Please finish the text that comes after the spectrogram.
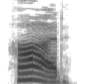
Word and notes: hawed: British English

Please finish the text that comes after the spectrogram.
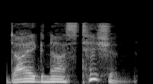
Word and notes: diagnostician: British English

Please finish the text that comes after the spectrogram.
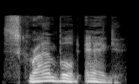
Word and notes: scrambled egg: American English

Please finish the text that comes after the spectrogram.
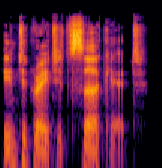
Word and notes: integrated circuit: British English

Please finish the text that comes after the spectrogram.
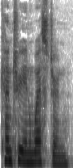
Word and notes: country and western: British English

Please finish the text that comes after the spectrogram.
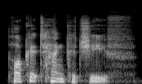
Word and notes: pocket handkerchief: British English

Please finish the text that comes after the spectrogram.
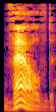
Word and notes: valved: British English

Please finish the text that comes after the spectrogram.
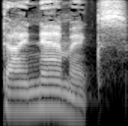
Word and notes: dynamics: American English

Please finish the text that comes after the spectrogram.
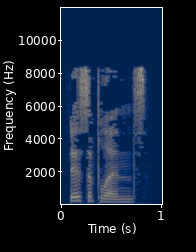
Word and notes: disciplines: British English

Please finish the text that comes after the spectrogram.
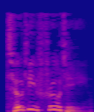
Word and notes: tutti-frutti: British English

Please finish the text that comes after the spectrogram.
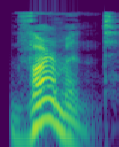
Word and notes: varment: British English

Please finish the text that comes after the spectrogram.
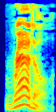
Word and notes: raddle: British English

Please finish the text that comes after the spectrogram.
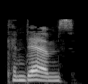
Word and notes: condemns: British English

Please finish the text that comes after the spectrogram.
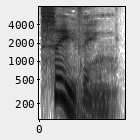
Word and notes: saving: British English

